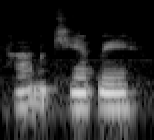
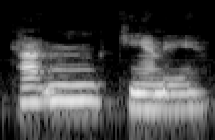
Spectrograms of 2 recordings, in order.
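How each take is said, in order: First: Softer, stuffed-up delivery of the name; congested. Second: Said in the usual way. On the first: Real, not acted. Reading a drink name to stream chat, suddenly congested. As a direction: say it with a blocked-up nose. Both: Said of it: "I just got congested all of a sudden".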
